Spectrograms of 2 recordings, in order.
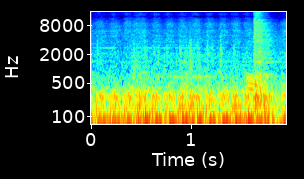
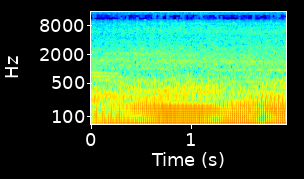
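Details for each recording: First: Mazda Miata bought used; runs rough with an uneven, lumpy, stumbling idle; the cause was spark plug wires in the wrong order. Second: Mazda Miata after the misfire fix, spark plug wires put back in correct order; steady even engine note with a clean rev near the end, no misfire or knock; normal running.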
